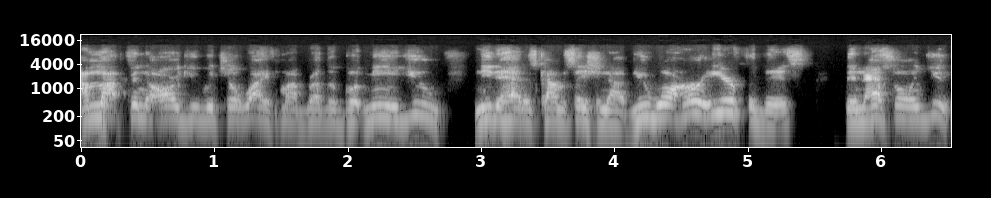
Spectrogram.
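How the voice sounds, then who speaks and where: Shouting loudly at a very fast pace, a man speaks in a high voice. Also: ordinary pitch variation. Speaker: podcast co-host. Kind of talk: casual chat. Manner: loud, sounds like yelling.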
